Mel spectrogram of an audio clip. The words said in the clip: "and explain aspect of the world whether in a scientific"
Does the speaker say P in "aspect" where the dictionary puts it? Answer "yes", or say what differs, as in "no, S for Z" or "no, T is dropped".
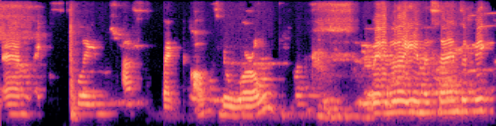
no, B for P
